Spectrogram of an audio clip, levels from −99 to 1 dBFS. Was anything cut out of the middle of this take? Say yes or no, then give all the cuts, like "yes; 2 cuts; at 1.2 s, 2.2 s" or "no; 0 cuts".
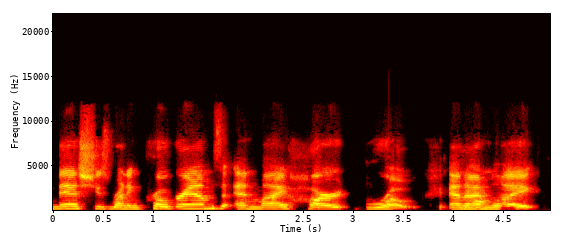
no; 0 cuts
